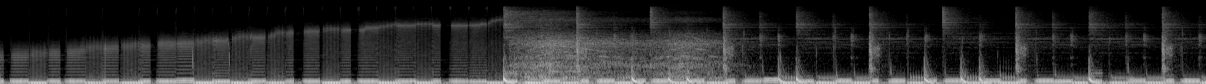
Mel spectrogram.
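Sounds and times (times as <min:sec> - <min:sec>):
electronic music with bass and drums: 0:04.9 - 0:08.4.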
